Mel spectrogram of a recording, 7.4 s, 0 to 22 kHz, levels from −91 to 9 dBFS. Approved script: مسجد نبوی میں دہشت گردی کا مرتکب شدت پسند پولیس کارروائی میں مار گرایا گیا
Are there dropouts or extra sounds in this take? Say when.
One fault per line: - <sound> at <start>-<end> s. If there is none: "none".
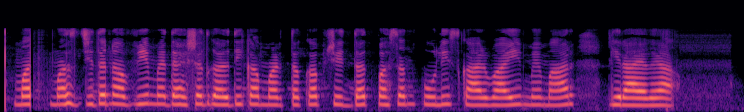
none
